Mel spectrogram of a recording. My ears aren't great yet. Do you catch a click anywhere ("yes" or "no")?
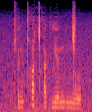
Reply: yes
